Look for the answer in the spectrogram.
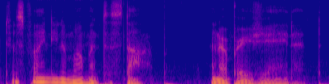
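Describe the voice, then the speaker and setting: A man playing a possessive, seductive vampire master in an ASMR roleplay, calm and commanding, slow and formal, often sinking to a gravelly whisper. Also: very deep voice, full character voice. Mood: commanding, smooth. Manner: slow, formal, soothing but controlling.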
